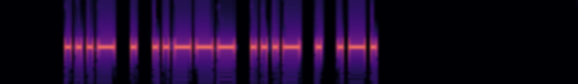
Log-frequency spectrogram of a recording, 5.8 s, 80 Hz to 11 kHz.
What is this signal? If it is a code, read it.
Morse code, heard as a keyed tone, about 22 wpm, 700 Hz. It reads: VE2VER
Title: DXCC-100 Call Signs - 6 Characters - 22wpm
